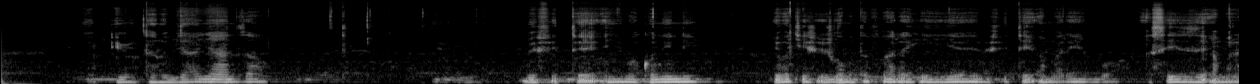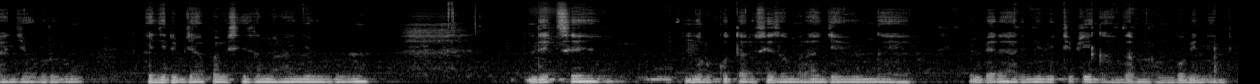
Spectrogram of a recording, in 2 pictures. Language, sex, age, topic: Kinyarwanda, male, 25-35, health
